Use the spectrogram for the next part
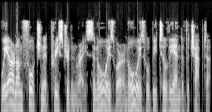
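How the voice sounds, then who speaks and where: A man reading the part of a mocking, bitter but jovial middle-aged father, in a low voice. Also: lively intonation, fast talker, a little mellow, husky, no room sound. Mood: sardonic.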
